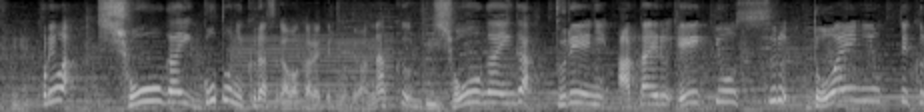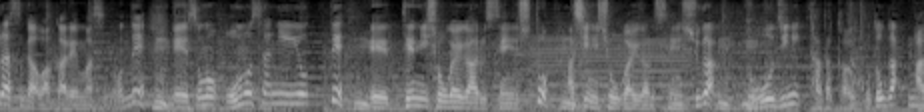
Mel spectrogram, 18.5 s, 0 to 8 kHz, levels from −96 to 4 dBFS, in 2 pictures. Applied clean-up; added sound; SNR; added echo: none; Wind instrument, woodwind instrument; 18 dB; none.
